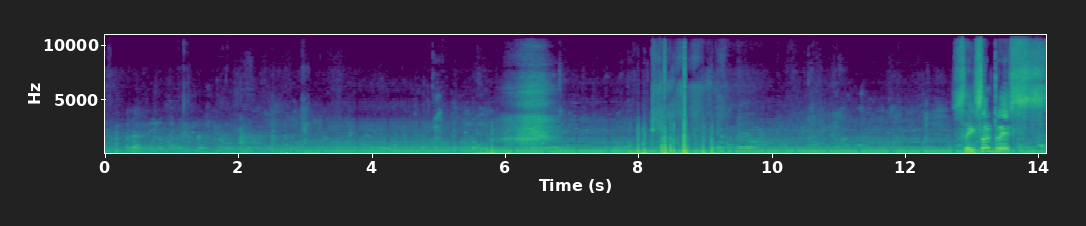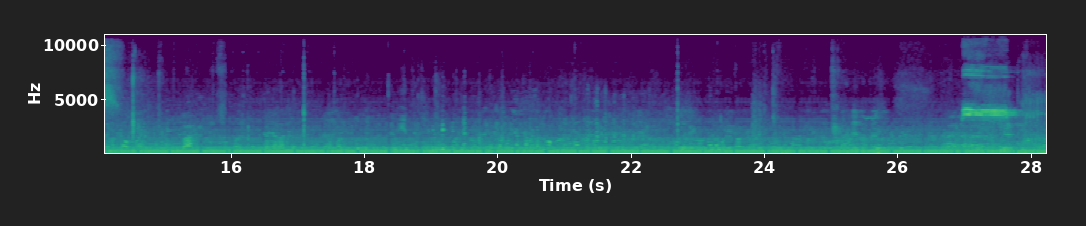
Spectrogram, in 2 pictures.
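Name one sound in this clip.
Spectators chatter and call out at a distance outdoors.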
